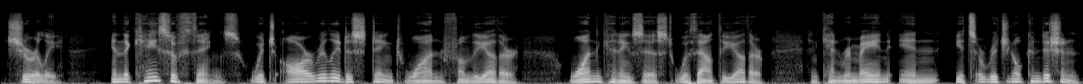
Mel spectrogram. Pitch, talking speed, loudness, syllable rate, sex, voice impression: 100 Hz, 150 wpm, -19 LUFS, 4.9 syllables/s, male, masculine, middle-aged, tensed, slightly powerful, bright, slightly hard, clear, slightly nasal, cool, intellectual, calm, slightly friendly, wild, slightly kind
